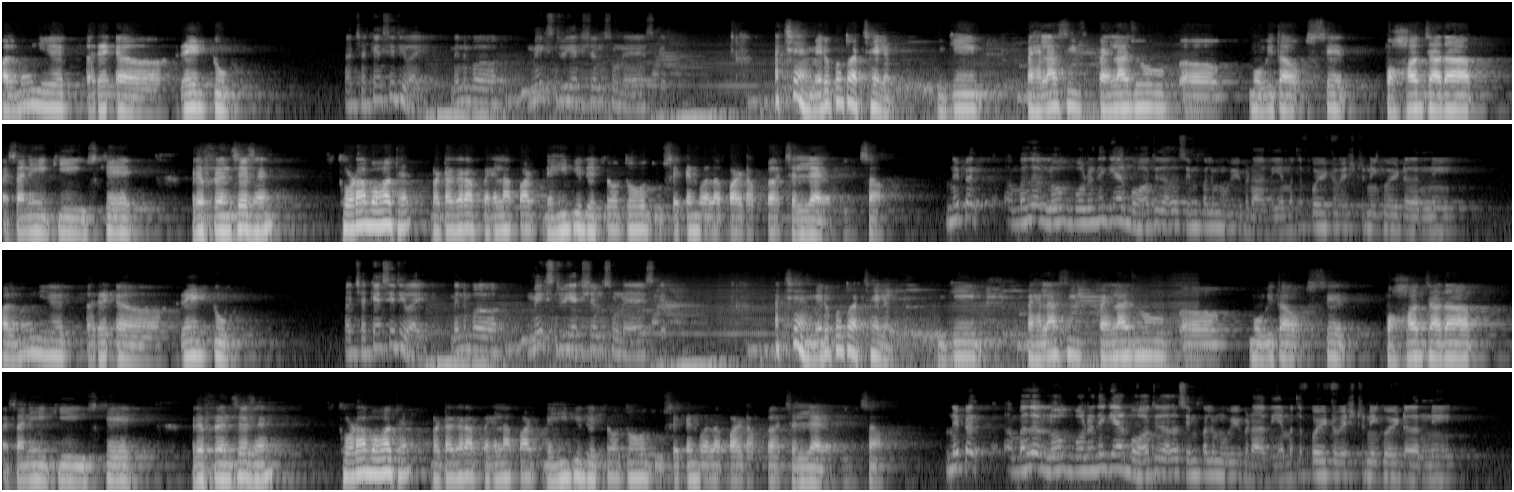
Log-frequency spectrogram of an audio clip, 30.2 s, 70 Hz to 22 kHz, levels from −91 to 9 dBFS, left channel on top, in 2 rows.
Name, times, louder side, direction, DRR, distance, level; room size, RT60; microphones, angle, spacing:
voice 1, 0.0-2.3 7.3-7.5 7.7-8.9 9.4-9.8 10.3-12.2 12.5-13.4 13.8-14.7 15.1-16.4 17.0-17.8 18.5-23.4 23.8-23.9, left 4 dB, 60° left, 14 dB, 0.7 m, -23 dB
voice 2, 3.4-6.7 24.5-29.6, right 4 dB, 55° right, 11 dB, 0.9 m, -35 dB
sound 1, 4.2-12.0, right 1 dB, 70° right, 1.7 m, -39 dB
28.0 x 15.5 x 9.6 m, 1.2 s
head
